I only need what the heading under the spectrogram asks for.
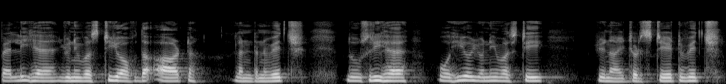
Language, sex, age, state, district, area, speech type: Punjabi, male, 18-30, Punjab, Faridkot, rural, spontaneous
